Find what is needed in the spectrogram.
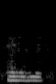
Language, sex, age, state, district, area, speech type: Gujarati, female, 30-45, Gujarat, Junagadh, rural, conversation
